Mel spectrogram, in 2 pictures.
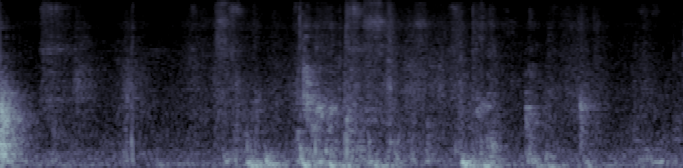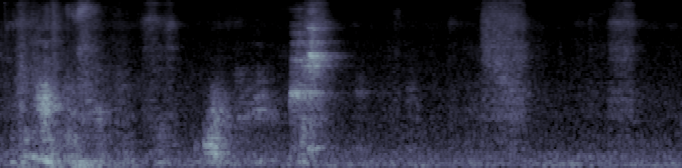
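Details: Boston Terrier puppy Bruno, four months old, wrestles and nips at four-year-old Waldo; gruff growls, huffs and brief whimpers rise and fall in uneven bursts over scuffling noises.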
